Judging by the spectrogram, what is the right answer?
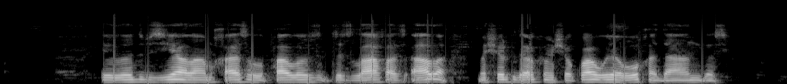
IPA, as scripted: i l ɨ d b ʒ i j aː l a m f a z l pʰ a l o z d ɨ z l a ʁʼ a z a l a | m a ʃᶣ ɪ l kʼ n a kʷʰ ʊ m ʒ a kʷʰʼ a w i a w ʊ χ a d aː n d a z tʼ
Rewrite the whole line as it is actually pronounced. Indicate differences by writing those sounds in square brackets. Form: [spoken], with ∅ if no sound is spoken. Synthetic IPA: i l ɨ d b [z] i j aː l a m [χ] a z l pʰ a l o z d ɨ z l a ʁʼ a z a l a | m a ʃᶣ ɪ [r] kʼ [d] a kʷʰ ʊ m [ʃ] a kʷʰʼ a w i a w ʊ χ a d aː n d a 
